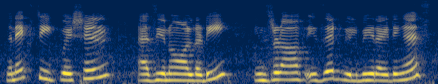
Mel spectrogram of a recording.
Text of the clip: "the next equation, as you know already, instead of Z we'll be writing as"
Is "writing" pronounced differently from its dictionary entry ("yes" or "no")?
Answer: no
